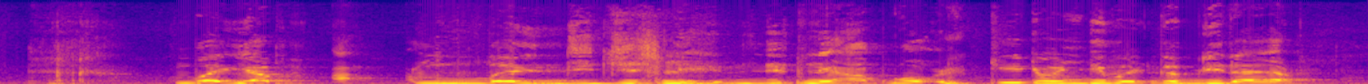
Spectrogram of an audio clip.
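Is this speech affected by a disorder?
Yes: cerebral palsy.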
